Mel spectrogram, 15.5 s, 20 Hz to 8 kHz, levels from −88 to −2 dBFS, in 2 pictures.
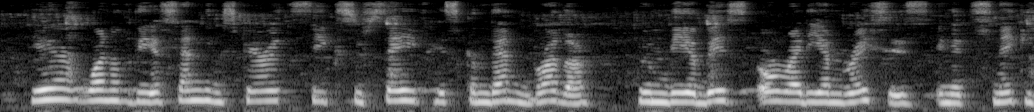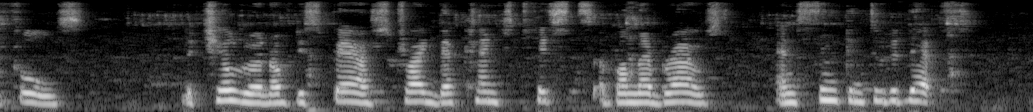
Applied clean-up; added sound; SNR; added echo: classical method WPE with log-MMSE.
